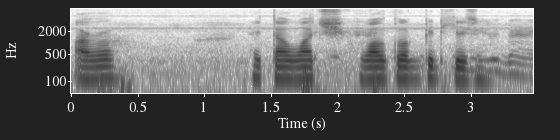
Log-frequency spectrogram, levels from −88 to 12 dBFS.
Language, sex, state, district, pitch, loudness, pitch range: Nagamese, male, Nagaland, Dimapur, 120 Hz, -18 LUFS, 120-125 Hz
